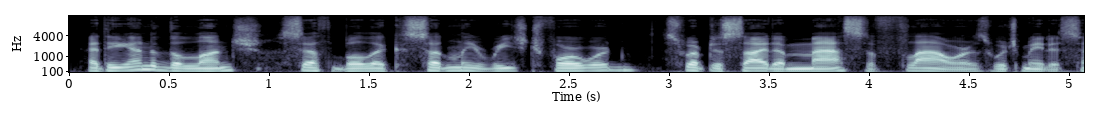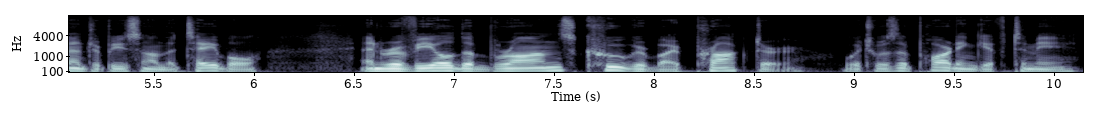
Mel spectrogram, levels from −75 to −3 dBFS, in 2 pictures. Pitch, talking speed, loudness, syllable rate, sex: 105 Hz, 225 wpm, -21 LUFS, 6.1 syllables/s, male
